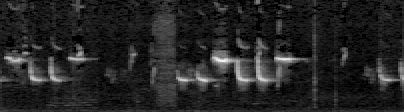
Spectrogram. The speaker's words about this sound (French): Ça, c'est la mésange.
